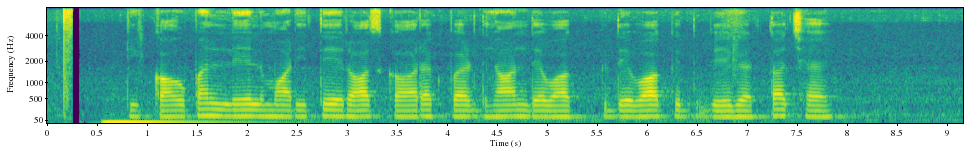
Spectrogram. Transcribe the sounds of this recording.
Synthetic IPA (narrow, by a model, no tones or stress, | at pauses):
ʈikaːʊpənleːlmaːɾit̪eɾaːd͡ʒkaːɾəkpəɾd̪ʱjaːn | d̪eːʋaːkʋeːɡəɾt̪at͡ʃʰɛ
